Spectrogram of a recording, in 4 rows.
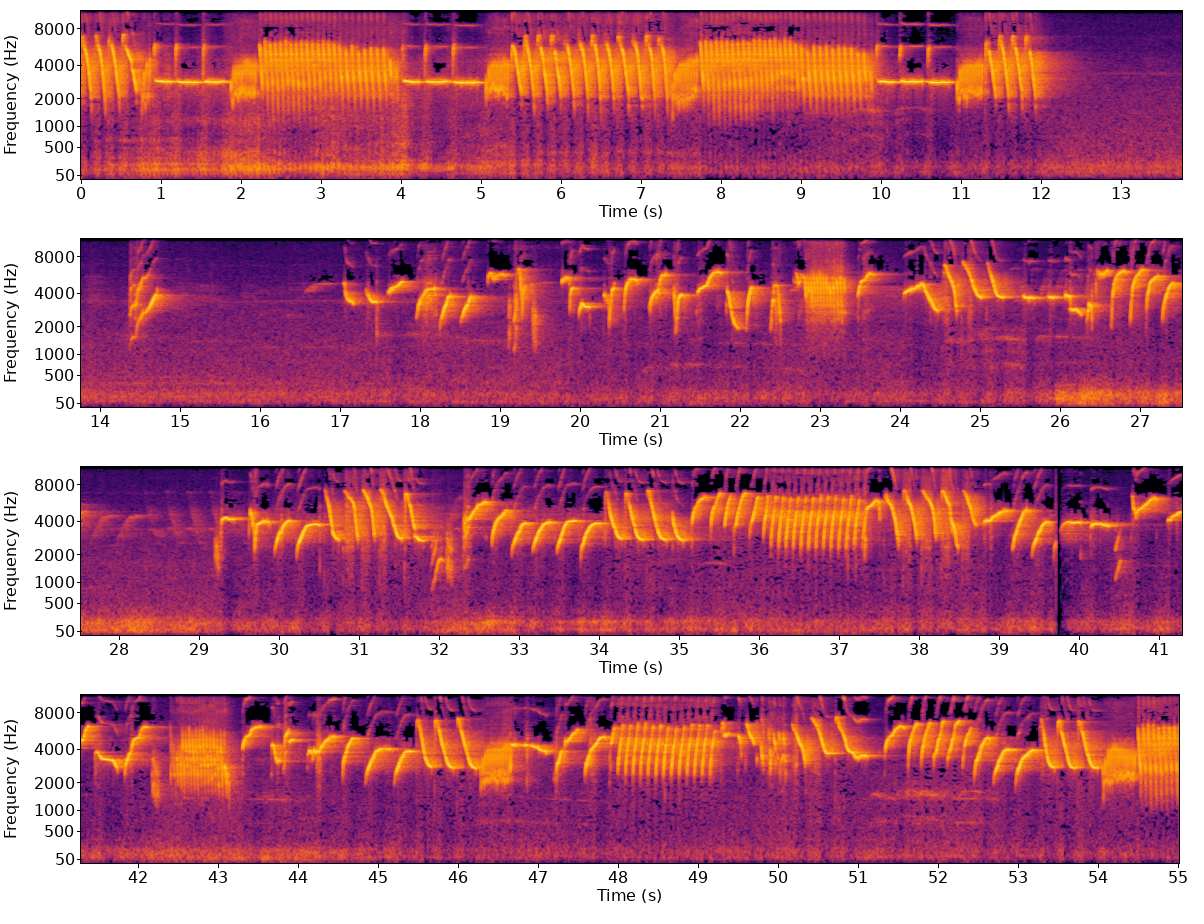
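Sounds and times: canary singing trills: 0:00.0 - 0:12.5, 0:13.4 - 0:55.0.

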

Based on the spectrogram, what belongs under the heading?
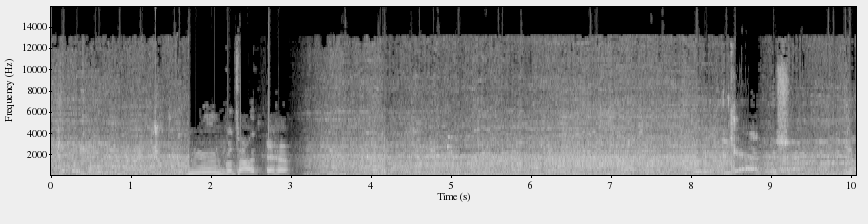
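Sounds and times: dense background noise: 0:00.0 - 0:10.0
steady low rumble: 0:00.0 - 0:10.0.

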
